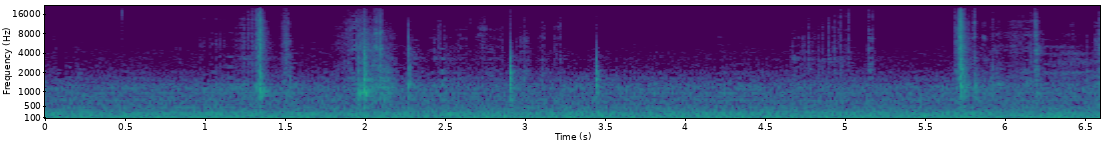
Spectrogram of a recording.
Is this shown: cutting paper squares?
yes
